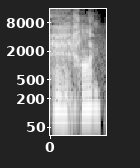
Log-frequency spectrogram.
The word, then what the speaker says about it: Hahn: Fucking, I've always liked Catherine Hahn. Is that how you say it? Hahn? Catherine? – Yeah.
